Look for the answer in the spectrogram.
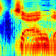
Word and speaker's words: Django: Take the oh, it's Django yeah. with a D. The D is silent.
